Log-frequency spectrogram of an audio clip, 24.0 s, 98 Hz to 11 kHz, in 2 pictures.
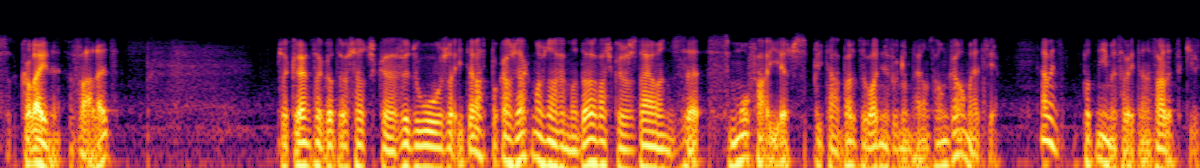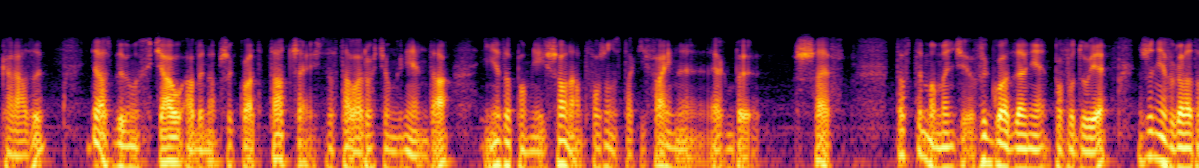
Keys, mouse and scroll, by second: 0.8 shift+a, 2.7 r, 3.9 ctrl+click, 3.9 s, 5.9 ctrl+click, 7.5 click, 8.3 middle click, 9.2 middle click, 10.3 Tab, 10.9 ctrl+r, 12.0 click, 12.4 a, 13.3 alt+shift+right click, 14.5 alt+shift+right click, 15.0 s, 16.7 click, 16.9 s, 18.8 s, 20.2 Tab, 20.2 click, 20.6 middle click.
